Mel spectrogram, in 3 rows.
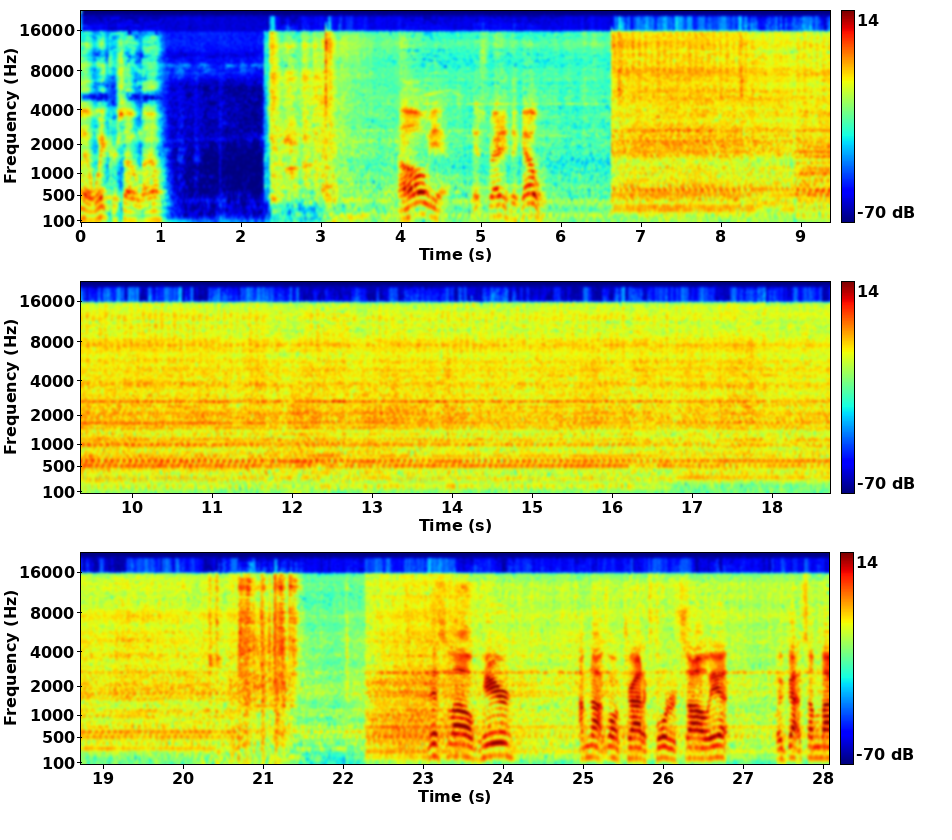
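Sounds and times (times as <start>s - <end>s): sawmill engine idling: 3.4s - 20.3s, 21.6s - 28.0s.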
